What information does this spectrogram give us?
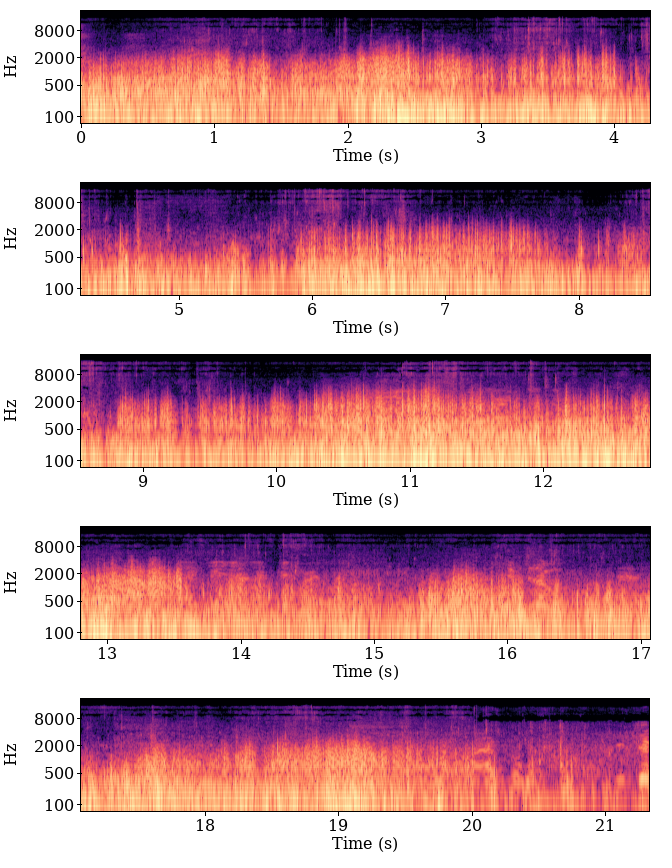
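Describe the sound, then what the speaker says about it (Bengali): Steady, loud wind buffeting the microphone outdoors near water, a continuous rushing roar with gusts rising and falling throughout. "অনেক বাতাস"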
